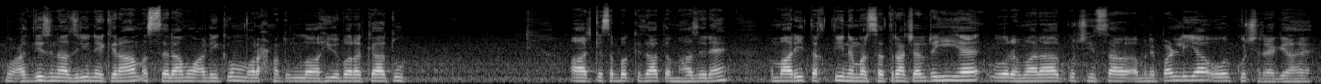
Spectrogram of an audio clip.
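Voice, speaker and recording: A man's voice: fairly high pitch, flat delivery, mellow, slight background noise. A man teaching Quran reading in an online lesson, addressing viewers formally and repeating words as he explains.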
